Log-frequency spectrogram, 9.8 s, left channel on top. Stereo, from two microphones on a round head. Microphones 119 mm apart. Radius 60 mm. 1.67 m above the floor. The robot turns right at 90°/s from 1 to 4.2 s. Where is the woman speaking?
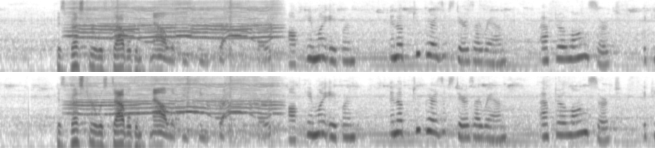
20° right (ahead or behind), 1.4 m.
